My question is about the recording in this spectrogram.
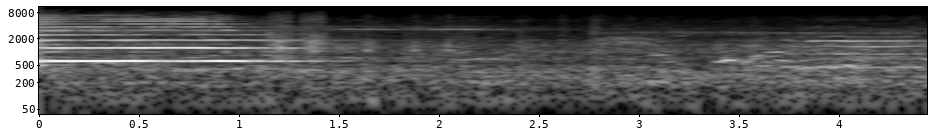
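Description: Brass bugle call ending on one long held note that stops a little over a second in, followed by faint murmuring voices.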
